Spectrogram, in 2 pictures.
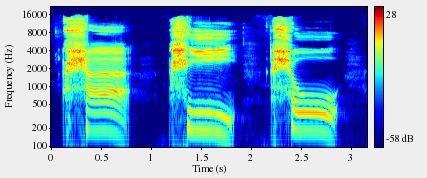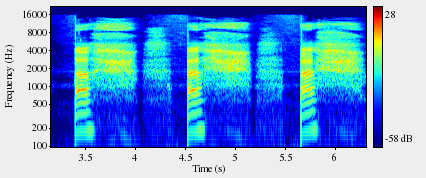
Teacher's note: huruf ha kecil juga sama dia punya sifat hams tapi kadarnya mengalir nafas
